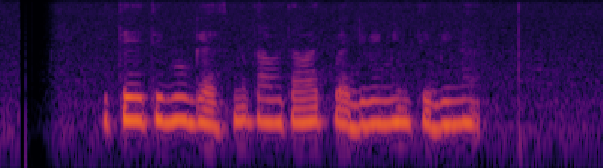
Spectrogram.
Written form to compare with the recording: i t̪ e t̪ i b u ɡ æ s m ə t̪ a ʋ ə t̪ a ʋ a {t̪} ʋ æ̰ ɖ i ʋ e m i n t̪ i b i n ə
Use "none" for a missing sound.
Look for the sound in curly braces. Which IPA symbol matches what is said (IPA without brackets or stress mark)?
t̪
